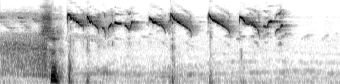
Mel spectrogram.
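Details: White-eye, cage bird, used to stir a silent one into singing: a short noisy burst, then a run of quick, very high warbled chirp phrases.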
